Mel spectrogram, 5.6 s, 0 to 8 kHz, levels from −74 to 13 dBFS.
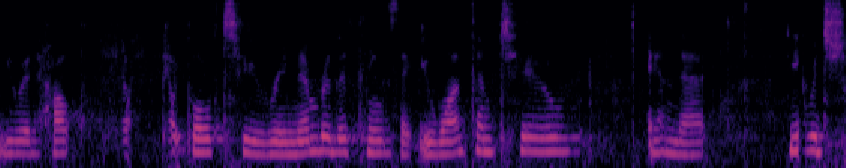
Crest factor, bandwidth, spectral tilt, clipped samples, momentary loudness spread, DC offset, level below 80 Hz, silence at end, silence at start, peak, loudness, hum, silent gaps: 18 dB; 8 kHz; -5.5 dB/octave; under 0.1%; 15 LU; under 0.1%; -66 dBFS; 0 s; 0 s; -18 dBFS; -37 LUFS; none; none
